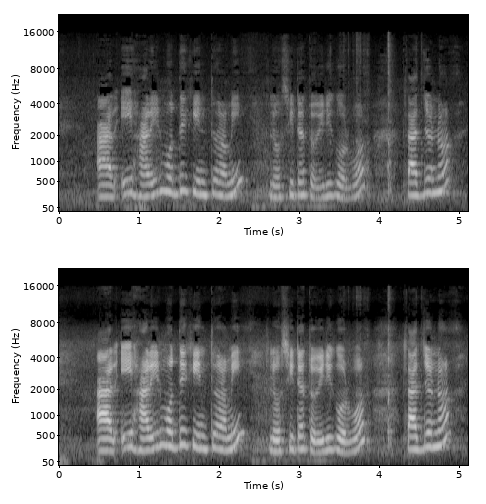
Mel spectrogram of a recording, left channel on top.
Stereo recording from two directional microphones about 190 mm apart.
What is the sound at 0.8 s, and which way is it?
A woman's voice, 25° right (ahead or behind).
